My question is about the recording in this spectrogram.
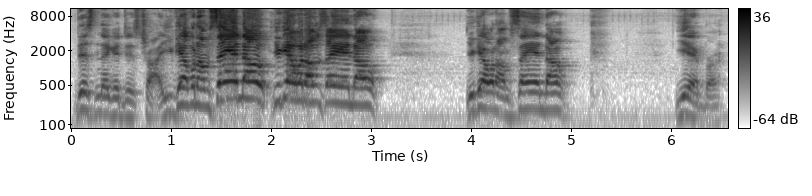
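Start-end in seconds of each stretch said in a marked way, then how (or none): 0.9-5.0 pushing higher and louder, demanding agreement; insistent repeat. Real, not acted. Streamer hammering chat for agreement, insistent and high. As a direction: keep hammering the question at chat.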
